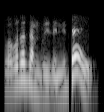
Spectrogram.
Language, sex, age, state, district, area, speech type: Assamese, female, 45-60, Assam, Dhemaji, urban, conversation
